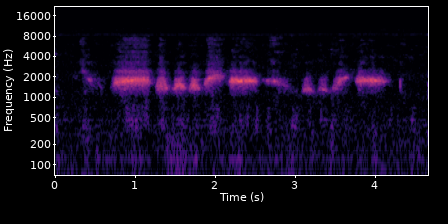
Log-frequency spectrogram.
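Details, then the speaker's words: Adult with severe right-sided Bell's palsy, onset 13 months earlier with total paralysis of right face, head and neck, now largely recovered; a thin, airy, broken whistle, weakened by incomplete lip closure as some facial muscles still fail. "I still have a problem with a few muscles in through here that don't work totally I can't whistle"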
